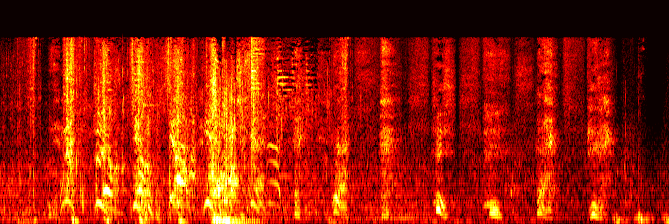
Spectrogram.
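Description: A creature shrieks and growls in a series of rising and falling cries.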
